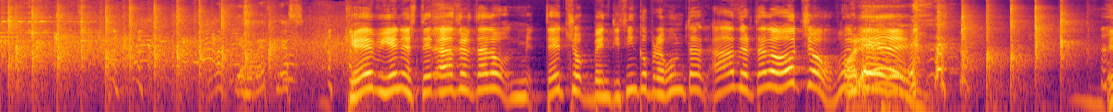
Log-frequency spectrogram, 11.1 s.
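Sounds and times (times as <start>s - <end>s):
children clapping: 0.0s - 3.8s, 9.4s - 11.1s
laughter: 0.8s - 4.8s, 8.5s - 9.7s, 10.8s - 11.1s
children shouting and cheering: 1.0s - 3.4s
speech: 2.4s - 9.5s.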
